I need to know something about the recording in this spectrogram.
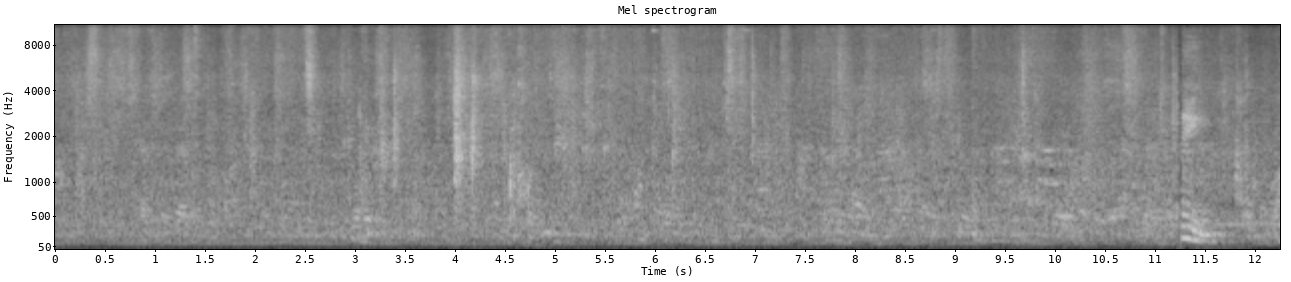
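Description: A crowd of people chatter and shuffle around in a room.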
